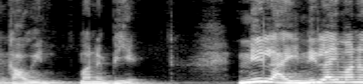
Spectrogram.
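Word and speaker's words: kahwin: মানে হল বিবাহ হ্যা কাউন মানেও কিন্তু বিয়ে ভাই এখানে দেখুন উচ্চারণটা লিখছে কিরকম মালয়েশিয়ান ভাষায় কিন্তু এভাবেই লেখা হয় সাধারণত কাউন কাহন তবে এই হটাকে ওরা বেশিরভাগ ক্ষেত্রে উচ্চারণ না করে বলে কাউন মানে বিয়ে নিলাই নিলাই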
